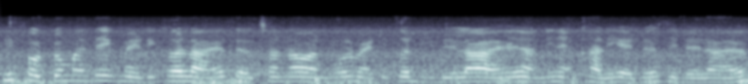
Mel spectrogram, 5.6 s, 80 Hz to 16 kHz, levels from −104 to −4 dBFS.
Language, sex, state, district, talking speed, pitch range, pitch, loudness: Marathi, female, Maharashtra, Sindhudurg, 180 wpm, 185-205 Hz, 195 Hz, -19 LUFS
